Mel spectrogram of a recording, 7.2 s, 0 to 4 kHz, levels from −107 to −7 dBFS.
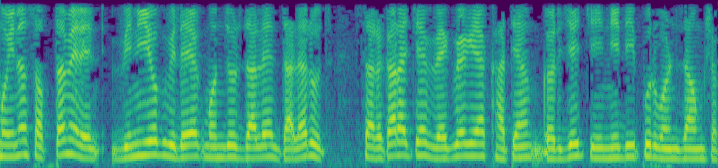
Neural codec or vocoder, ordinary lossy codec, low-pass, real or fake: none; none; 3.6 kHz; real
